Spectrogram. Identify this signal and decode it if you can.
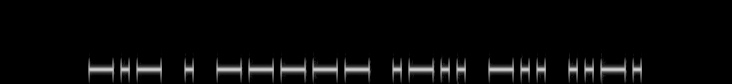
Morse code, heard as a keyed tone, about 16 wpm, 700 Hz. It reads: KE0LDF
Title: Speed Racing - USA 2x3 Call Signs 15wpm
